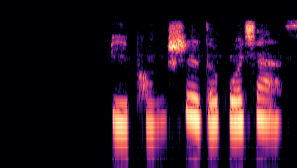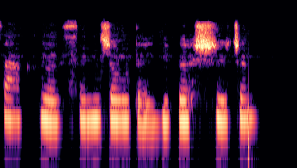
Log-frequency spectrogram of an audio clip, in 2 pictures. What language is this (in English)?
Chinese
